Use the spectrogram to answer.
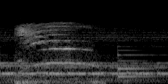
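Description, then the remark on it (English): A cat meows once, a drawn-out, wavering cry, fairly loud, with a faint hum underneath and no one talking. “Kitty!”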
